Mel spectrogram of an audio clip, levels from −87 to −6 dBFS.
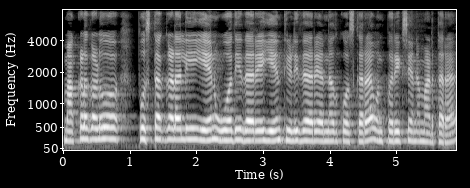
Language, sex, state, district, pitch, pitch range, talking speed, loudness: Kannada, female, Karnataka, Mysore, 215 Hz, 200-235 Hz, 100 wpm, -14 LUFS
